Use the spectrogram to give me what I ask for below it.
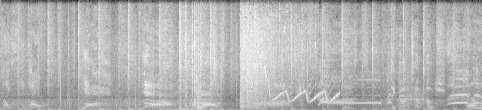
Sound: car alarm goes off

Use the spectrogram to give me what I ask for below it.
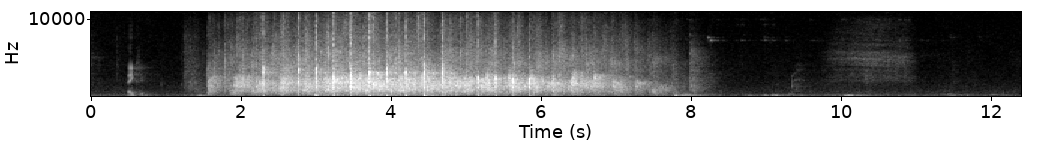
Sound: applause

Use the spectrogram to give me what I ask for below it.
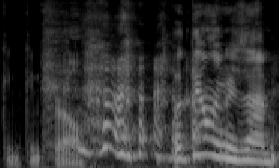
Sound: Meg and Rob laugh

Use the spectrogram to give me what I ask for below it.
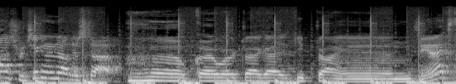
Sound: groans

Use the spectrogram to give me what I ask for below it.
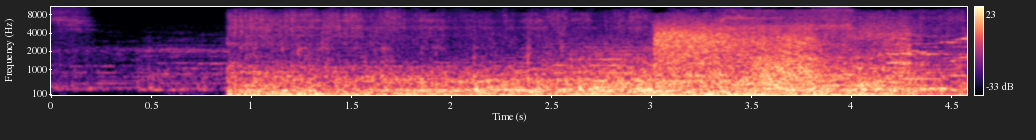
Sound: thundering sounds of a juxtaportation window

